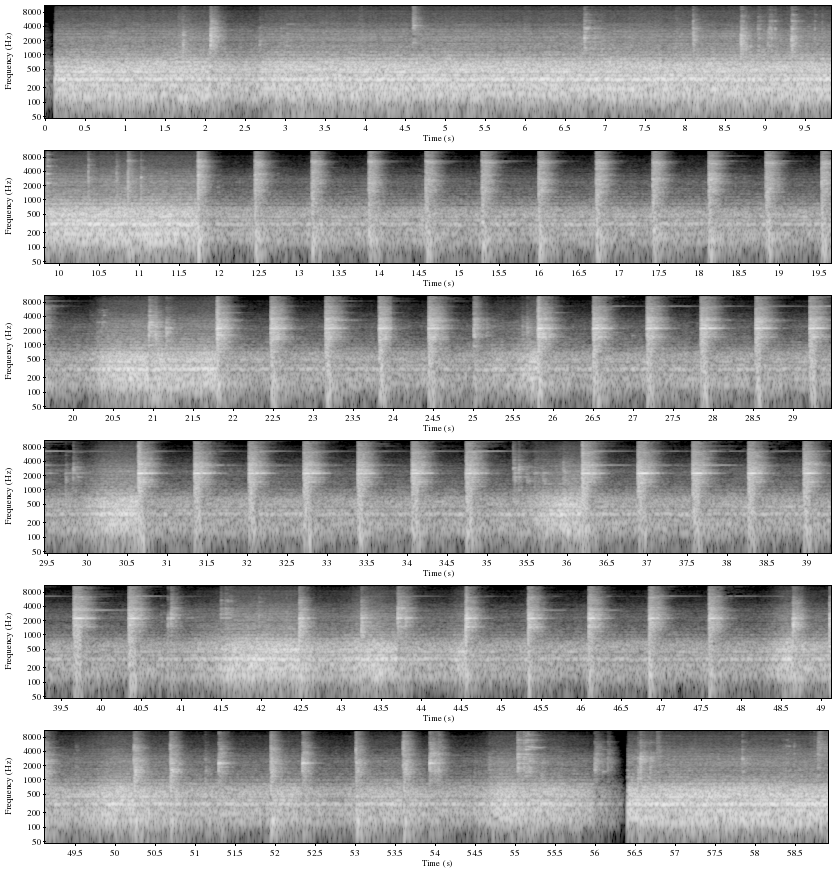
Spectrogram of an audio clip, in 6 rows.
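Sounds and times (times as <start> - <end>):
hammer clanging on metal punch: 21.0 - 30.0, 30.6 - 41.7, 43.3 - 44.0, 44.6 - 49.4.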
